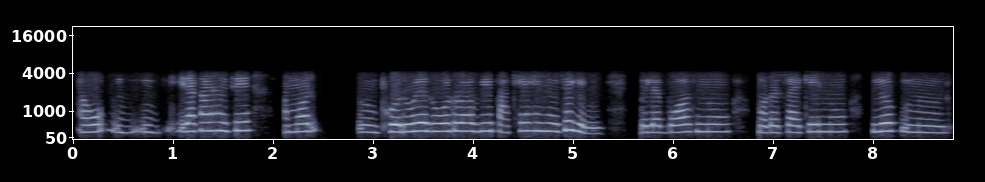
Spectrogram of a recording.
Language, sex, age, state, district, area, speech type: Odia, female, 18-30, Odisha, Bargarh, urban, conversation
